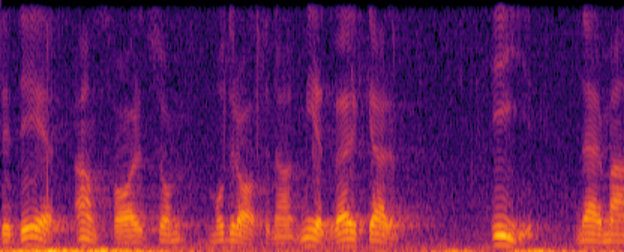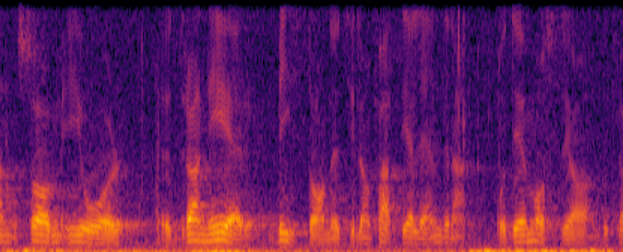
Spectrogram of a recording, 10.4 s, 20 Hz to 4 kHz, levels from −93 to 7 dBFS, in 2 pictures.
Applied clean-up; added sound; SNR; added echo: none; Wind; -1 dB; none.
